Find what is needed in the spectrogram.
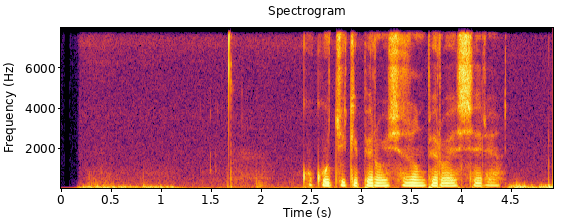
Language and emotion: Russian, neutral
